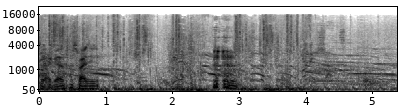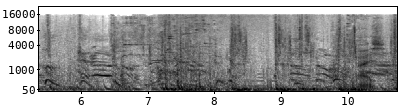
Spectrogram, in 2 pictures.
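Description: Punches and kicks land with sharp thuds in a fighting game.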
